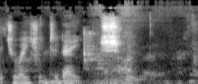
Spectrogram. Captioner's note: shhhh!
